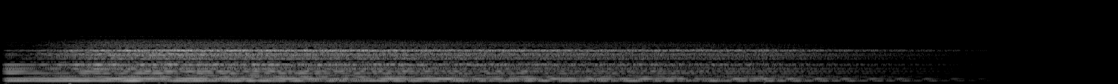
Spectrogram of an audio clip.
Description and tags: Glowing Pad
A, Acoustic, Bamboo, Bass, C, Chords, D, dare-9, E, Electric, Finger, G, Guitar, High, Hit, Hollow, Low, Melody, Metal, Packaging, Paper, Power, Quality, Record, Recording, Roll, String, Tube, Wood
